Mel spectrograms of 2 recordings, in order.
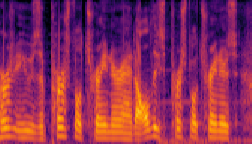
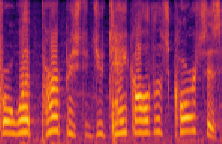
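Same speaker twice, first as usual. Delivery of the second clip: very high-pitched, loud, challenging screaming; 9 semitones higher, 4 dB louder than usual. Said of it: "and I scream".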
